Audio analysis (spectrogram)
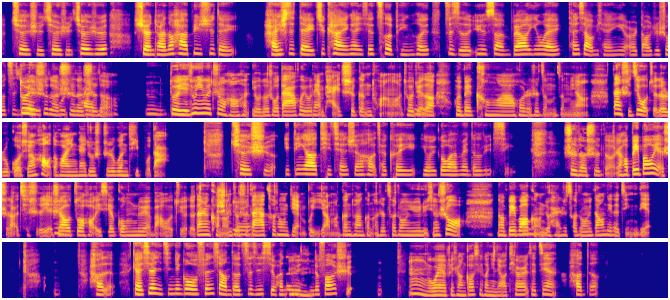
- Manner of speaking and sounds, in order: inhale
- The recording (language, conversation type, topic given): Chinese, podcast, 你更倾向于背包游还是跟团游，为什么？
